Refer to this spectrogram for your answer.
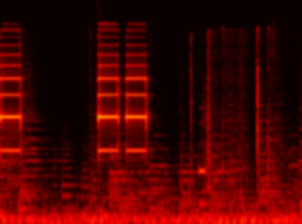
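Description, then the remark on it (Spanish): A series of different SMS text-message notification tones: a few bright harmonic beeps, then quicker chirps and blips, clear with quiet gaps between them. “Son diferentes tonos de SMS, de mensajes de texto.”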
